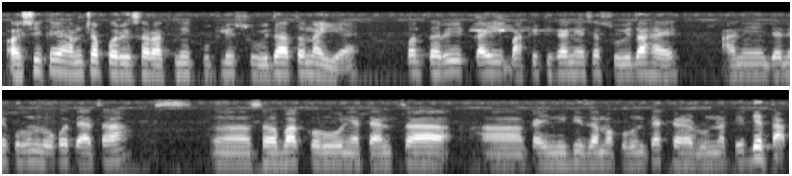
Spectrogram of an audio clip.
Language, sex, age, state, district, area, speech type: Marathi, male, 30-45, Maharashtra, Yavatmal, rural, spontaneous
